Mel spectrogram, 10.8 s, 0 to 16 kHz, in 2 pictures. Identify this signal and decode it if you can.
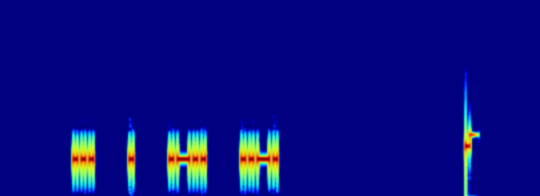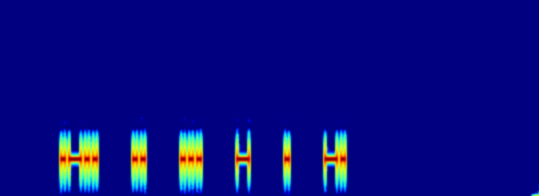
Morse code, heard as a keyed tone, about 31 wpm, spaced as for 17 wpm, 690 Hz. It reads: SELF LISTEN
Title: 3x Character Spacing - Top 500 Words - 30wpm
